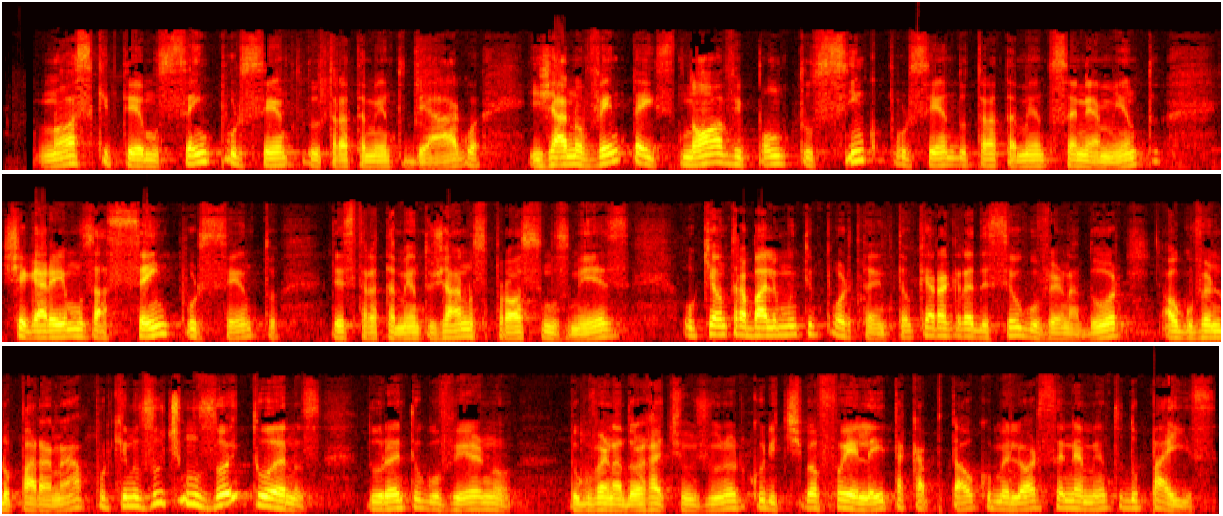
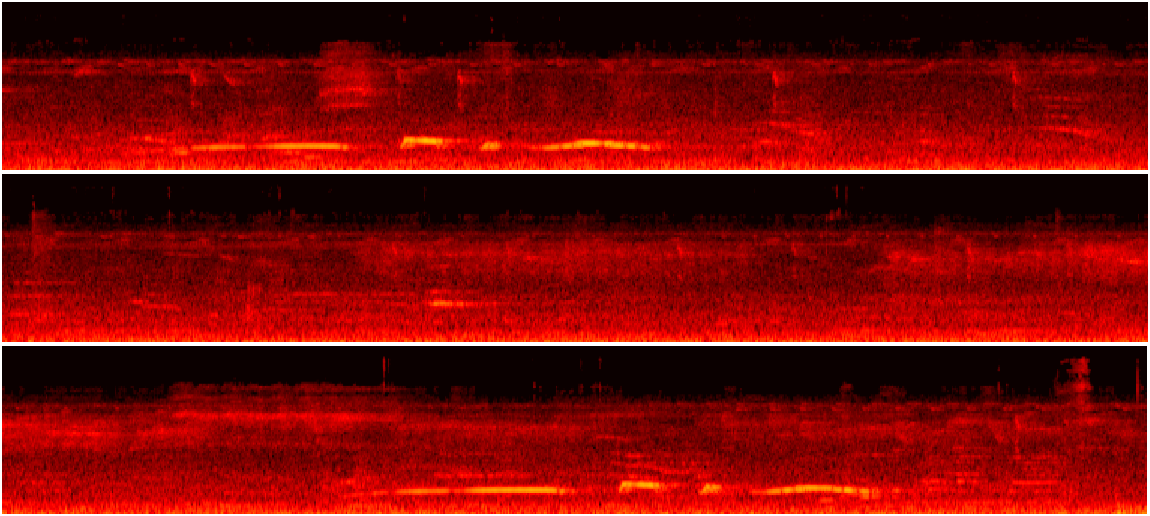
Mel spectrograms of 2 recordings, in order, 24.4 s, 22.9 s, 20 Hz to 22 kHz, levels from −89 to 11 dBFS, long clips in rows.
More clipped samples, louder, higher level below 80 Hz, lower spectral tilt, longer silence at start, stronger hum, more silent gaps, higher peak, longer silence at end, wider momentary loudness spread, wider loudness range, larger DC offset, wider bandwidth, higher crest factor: neither; first, -19 LUFS vs -41 LUFS; second, -58 dBFS vs -48 dBFS; about the same, -5 dB/octave vs -5 dB/octave; first, 0.25 s vs 0 s; neither; neither; first, 0 dBFS vs -22 dBFS; about the same, 0.05 s vs 0 s; second, 9 LU vs 15 LU; second, 2 LU vs 12 LU; neither; second, 12.5 kHz vs 17 kHz; about the same, 20 dB vs 16 dB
